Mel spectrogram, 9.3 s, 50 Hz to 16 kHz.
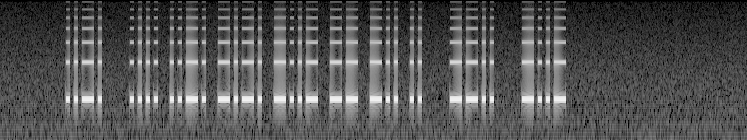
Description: Morse code, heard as electronic beeps, machine-sent, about 24 wpm, 1160 Hz. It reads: F HFCXMDI Z X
